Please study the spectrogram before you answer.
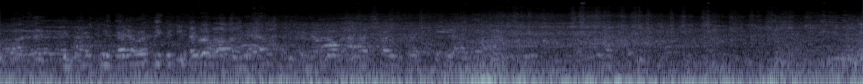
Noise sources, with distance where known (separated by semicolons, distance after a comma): person or small group talking, near; dog barking or whining, far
